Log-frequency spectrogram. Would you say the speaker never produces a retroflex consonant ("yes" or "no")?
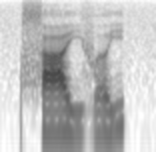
yes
